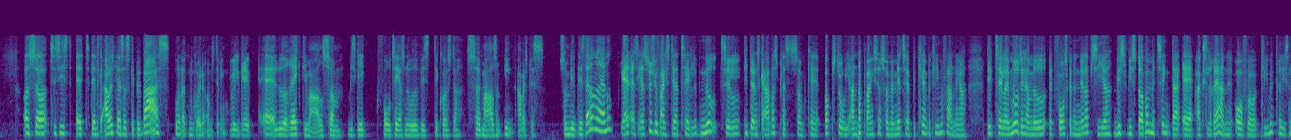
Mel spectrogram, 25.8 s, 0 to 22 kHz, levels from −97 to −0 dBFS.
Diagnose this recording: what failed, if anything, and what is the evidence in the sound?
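Bit errors on an ADPCM link are the failure, at the codec/transmission stage of a G.722 wideband call. Two short rough bursts with pops and level jumps occur at 6.64 to 6.73 s, between "er lyder rigtig meget" and "vi skal ikke foretage", and at 17.16 to 17.30 s, between "som kan opstå i" and "som er med til". Flipped bits corrupt the decoder's step size and predictor, so each error rings on briefly instead of staying a single click. On a spectrogram these appear as broadband vertical smears, and on the waveform as jagged amplitude excursions. The error rate sounds low, under one percent, and the first burst is the denser one.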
